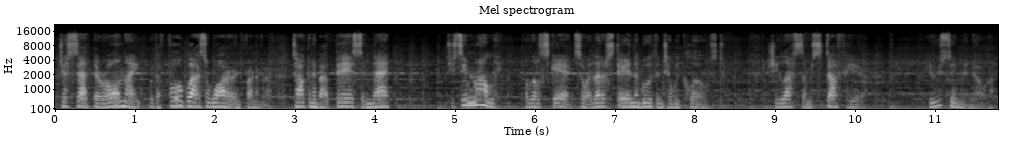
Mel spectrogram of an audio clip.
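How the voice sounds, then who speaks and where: Low, gravelly, weary American waitress. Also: female voice, music in the background. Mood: wistful, kindly. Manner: laconic, folksy, unhurried. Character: world-weary, kindly diner waitress. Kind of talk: video game voice acting.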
